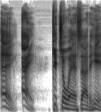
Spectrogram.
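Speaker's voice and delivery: stern dad voice. Showing how to react when a kid walks in: stern dad voice. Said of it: "So basically get stern on him".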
